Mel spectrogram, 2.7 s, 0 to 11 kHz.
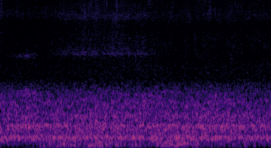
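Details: Honey bee colony at an apiary on 14 June 2016, a hive short of forage and nectar where the workers have blocked the queen from laying; a steady, dense low hum of many bees holds without a break.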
